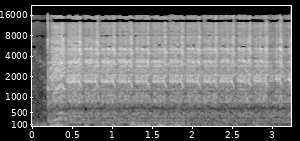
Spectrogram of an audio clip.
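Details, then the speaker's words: Old free quad (ATV) not run in years, starter fluid sprayed into intake: fast buzzy cranking with uneven puffs that never catch; suspected no spark, later spark confirmed and stuck floats suspected with no fuel at drain. "That sounds like no spark. I'll spray in a little bit more, and then if that doesn't work, we'll try pull the spark plug and see if there's any spark."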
